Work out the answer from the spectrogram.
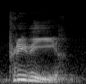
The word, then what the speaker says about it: Pleumel: Alors, Pleumel, donc en breton, qui se prononce pluire. Ça, c'est la prononciation locale.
